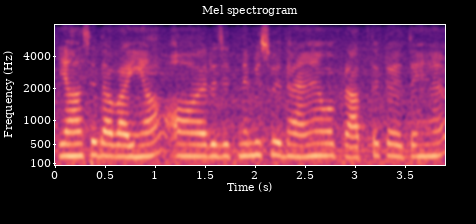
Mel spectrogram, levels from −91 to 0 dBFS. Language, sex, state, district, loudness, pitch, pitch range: Hindi, female, Chhattisgarh, Raipur, -15 LUFS, 250 Hz, 240-255 Hz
